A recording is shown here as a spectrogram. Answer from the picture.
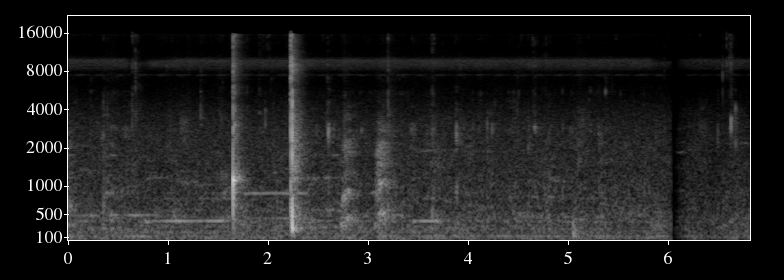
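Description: Close-up eating sounds of a man chewing a mouthful of food: soft wet mouth noises, with two sharp clicks about half a second apart a little under two seconds in.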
